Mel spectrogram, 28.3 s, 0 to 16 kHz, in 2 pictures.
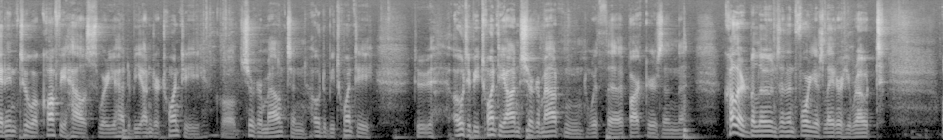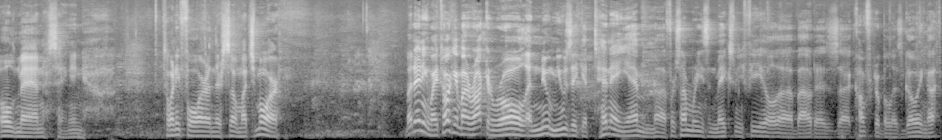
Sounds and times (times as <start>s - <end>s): Speech: 0.0s - 5.6s, 6.2s - 13.4s, 14.2s - 15.9s, 16.6s - 18.5s, 20.2s - 28.2s.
